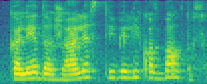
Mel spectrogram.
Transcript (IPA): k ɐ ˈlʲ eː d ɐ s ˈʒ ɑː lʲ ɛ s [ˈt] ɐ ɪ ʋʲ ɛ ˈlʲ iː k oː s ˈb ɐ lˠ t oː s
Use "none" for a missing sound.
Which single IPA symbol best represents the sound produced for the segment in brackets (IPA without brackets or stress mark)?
t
